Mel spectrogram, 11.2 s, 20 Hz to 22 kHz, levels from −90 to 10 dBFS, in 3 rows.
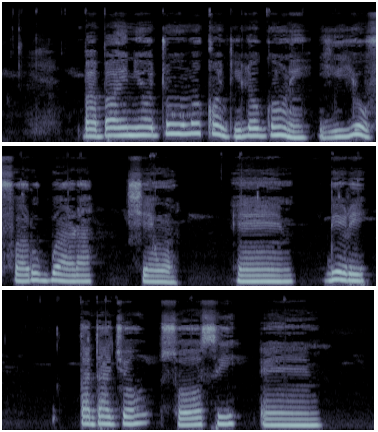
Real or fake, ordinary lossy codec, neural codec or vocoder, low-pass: real; AAC, 48 kbps; none; 19.8 kHz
